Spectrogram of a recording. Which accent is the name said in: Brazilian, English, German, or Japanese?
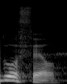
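Brazilian. It is said with a Brazilian Portuguese pronunciation. This is how people say it in Brazil. "No Brasil"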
